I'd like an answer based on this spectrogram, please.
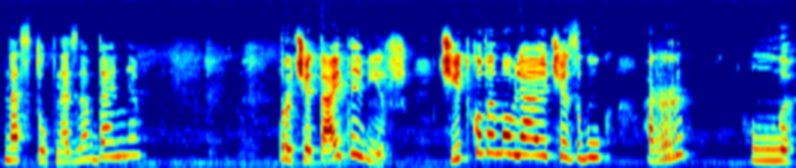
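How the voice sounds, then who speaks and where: A woman speech therapist leading a lesson with slow, clearly articulated sound drills. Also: sits high, lively intonation, darkish tone, lo-fi sound.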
